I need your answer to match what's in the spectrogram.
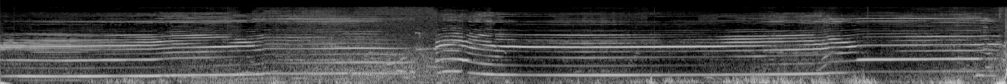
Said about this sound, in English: I'm going to play this clip of what a camel sounds like.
